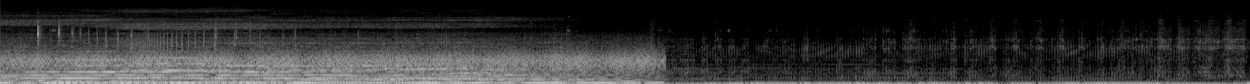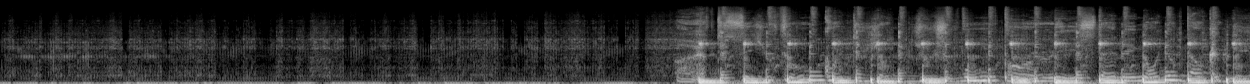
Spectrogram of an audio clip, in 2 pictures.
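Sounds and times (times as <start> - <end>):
crackling clicks: 0.0 - 3.6, 5.6 - 25.0.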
